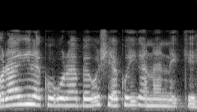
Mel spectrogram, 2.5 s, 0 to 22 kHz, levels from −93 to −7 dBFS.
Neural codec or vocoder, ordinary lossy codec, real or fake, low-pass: none; none; real; 7.2 kHz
